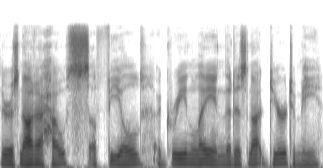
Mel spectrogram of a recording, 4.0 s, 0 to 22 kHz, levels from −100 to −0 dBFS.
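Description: No technical faults are audible.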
